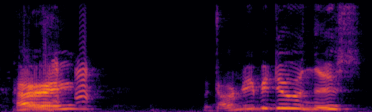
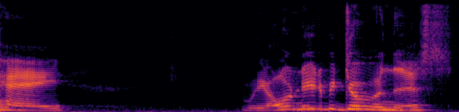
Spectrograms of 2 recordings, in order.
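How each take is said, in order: First: It is said in a changed, put-on creature voice. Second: It is said in an ordinary speaking voice.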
